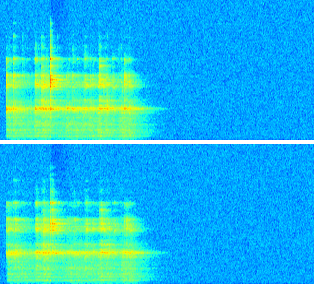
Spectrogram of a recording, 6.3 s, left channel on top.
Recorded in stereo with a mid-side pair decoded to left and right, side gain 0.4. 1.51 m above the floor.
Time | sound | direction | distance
0.1 | a rattle | 70° left | 4.5 m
